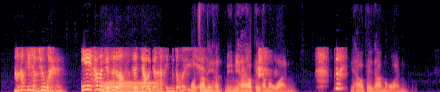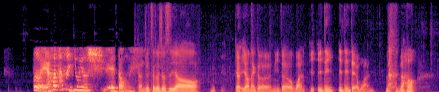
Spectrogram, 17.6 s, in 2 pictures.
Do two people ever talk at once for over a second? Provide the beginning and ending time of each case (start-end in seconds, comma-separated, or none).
2.0-3.3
